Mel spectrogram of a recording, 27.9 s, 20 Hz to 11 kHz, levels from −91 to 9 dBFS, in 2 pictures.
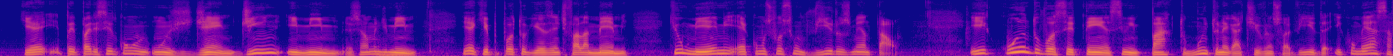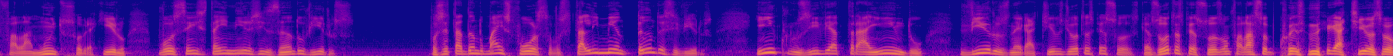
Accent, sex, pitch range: Brazilian, male, 110-160 Hz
